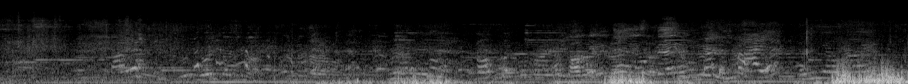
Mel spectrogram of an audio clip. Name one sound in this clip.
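Several adults chat nearby in a crowd.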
